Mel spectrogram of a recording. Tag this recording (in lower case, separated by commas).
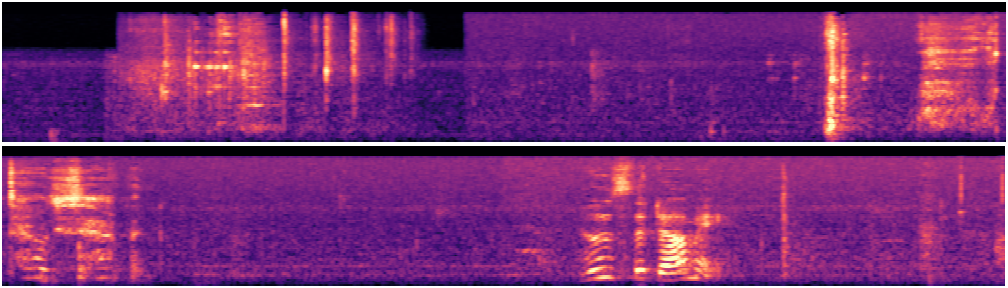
speech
